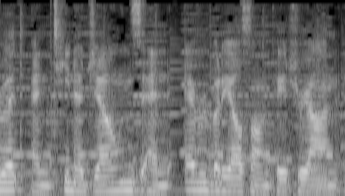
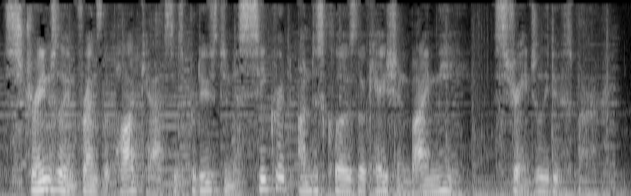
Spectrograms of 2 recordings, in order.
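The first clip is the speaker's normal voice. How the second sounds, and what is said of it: NPR-style public radio announcer voice. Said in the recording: “put on my NPR voice.”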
